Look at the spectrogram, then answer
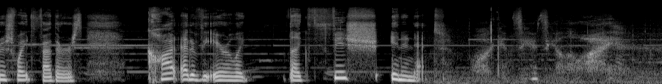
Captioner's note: whispers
